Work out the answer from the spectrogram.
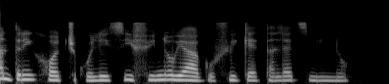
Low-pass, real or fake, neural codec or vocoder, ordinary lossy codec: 7.2 kHz; fake; codec, 16 kHz, about 1 kbps, DyCAST, with the encoder's durations; none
